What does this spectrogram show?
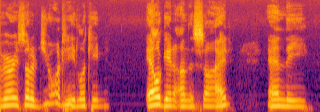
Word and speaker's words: Elgin: I mean, is uh Lord Elka Elgin, it's Elgin uh pronounced savior or vandal?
